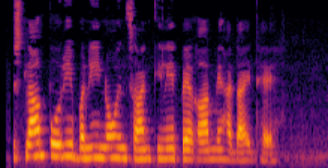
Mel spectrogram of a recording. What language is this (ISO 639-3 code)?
urd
